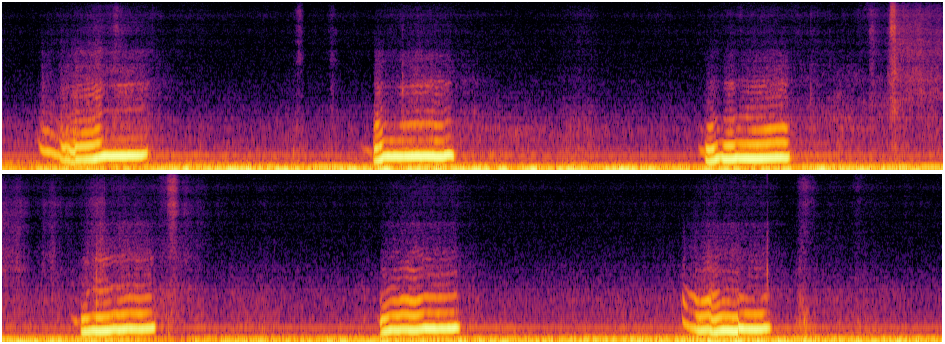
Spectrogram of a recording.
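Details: Sleeping cat snoring, six voiced, slightly sliding tonal breaths repeating about every three seconds, each rising then falling in pitch, over a steady low hum in a small indoor room.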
